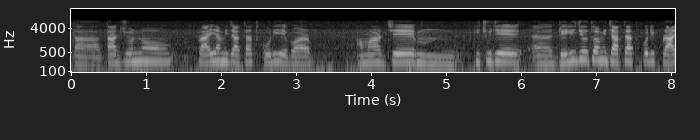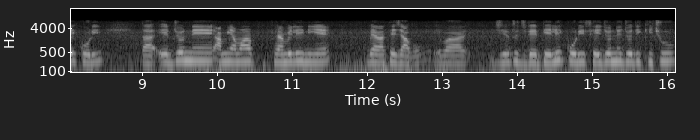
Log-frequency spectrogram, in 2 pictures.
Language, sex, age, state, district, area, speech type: Bengali, female, 30-45, West Bengal, North 24 Parganas, urban, spontaneous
